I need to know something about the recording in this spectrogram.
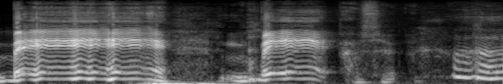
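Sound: people imitating sheep bleating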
